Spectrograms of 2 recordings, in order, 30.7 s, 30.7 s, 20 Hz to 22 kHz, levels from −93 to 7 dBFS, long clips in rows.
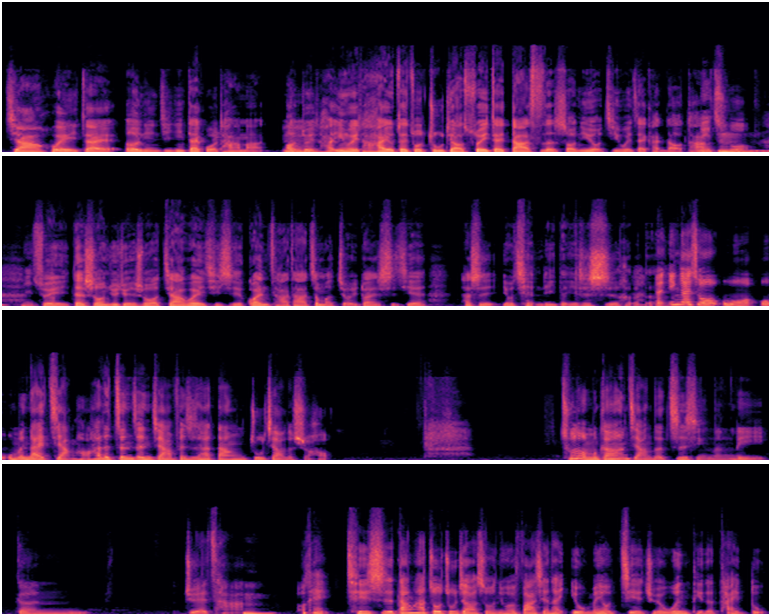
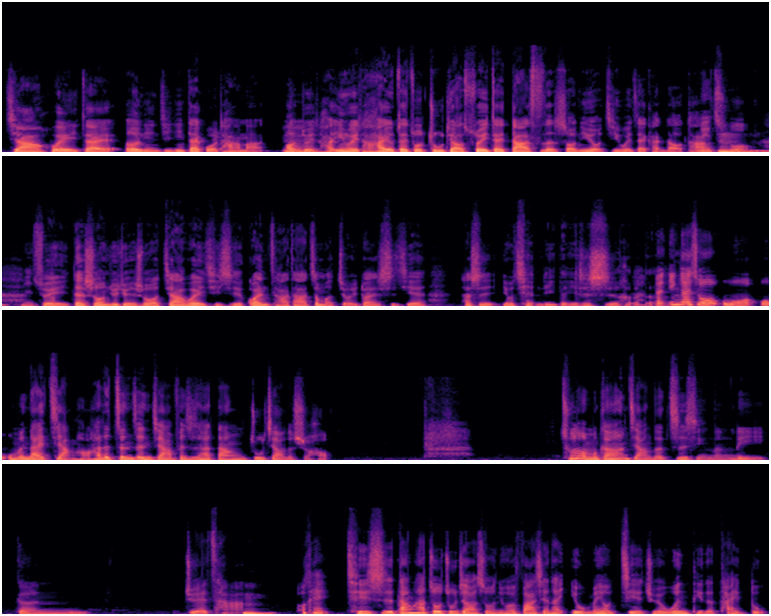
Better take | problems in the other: first | muffled; slightly; fading above 2 kHz

